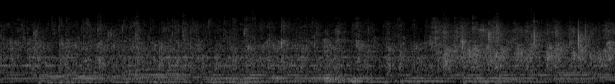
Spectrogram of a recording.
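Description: A crowd claps steadily for several seconds, a dense, even patter of many hands filling the room, with a faint low hum of music beneath and no voices.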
